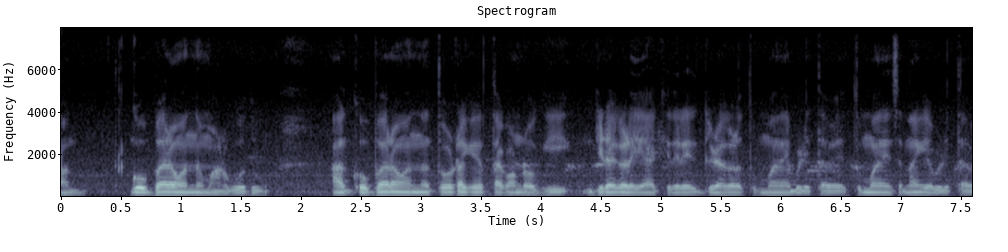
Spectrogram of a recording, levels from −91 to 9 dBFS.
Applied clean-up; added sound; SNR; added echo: none; none; none; none.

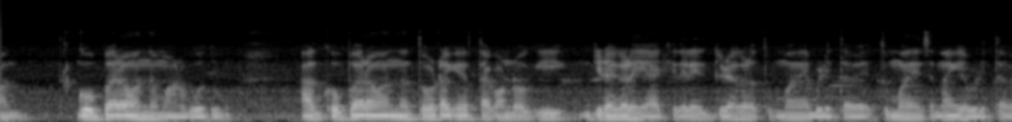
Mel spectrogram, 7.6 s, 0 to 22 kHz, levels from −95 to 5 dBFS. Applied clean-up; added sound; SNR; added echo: none; none; none; reverberation time 0.4 s.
